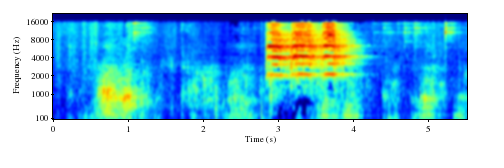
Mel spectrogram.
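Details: Carma, a Siberian Husky up for adoption at Pet Harbor Rescue, playing on a couch on 5 September 2022; rumbling grumbles broken by a sharp high squealing yelp, then more low talkative mutters.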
